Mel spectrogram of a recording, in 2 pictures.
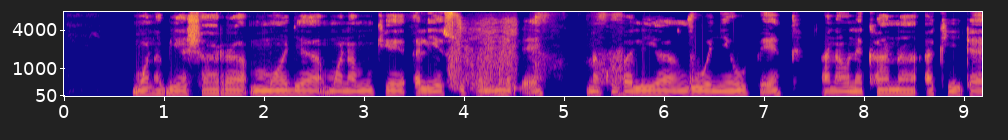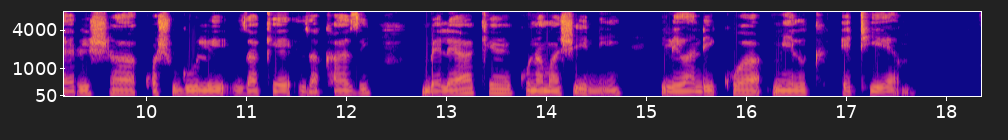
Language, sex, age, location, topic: Swahili, male, 18-24, Kisii, finance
